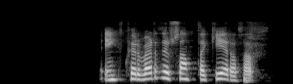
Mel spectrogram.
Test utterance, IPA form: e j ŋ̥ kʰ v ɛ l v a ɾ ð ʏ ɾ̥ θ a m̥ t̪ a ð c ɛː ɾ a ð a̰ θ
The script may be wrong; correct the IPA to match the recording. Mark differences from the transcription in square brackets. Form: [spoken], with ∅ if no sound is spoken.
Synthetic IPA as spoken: e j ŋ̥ kʰ v ɛ [ɾ] v [ɛ] ɾ ð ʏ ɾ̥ [s] a m̥ t̪ a ð c ɛː ɾ a [θ] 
